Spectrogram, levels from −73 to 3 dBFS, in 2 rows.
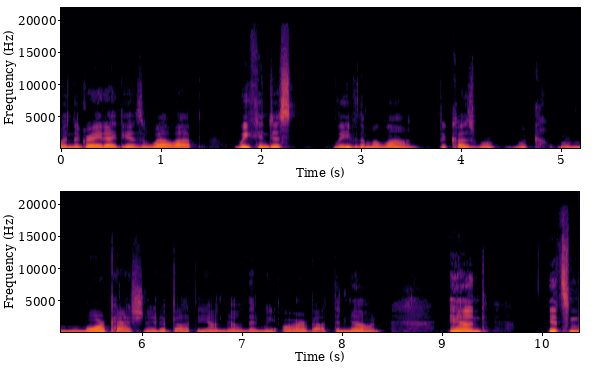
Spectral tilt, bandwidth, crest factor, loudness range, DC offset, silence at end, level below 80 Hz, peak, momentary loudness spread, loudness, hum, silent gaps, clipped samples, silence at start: -6 dB/octave; 18.5 kHz; 18 dB; 3 LU; under 0.1%; 0 s; -44 dBFS; -8 dBFS; 13 LU; -27 LUFS; none; none; under 0.1%; 0 s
